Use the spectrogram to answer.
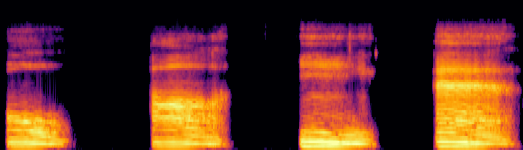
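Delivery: nasal vowels, tongue floating, no N. Shown as a demonstration. Teacher demonstrating nasal vowels without the N. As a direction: let the vowels buzz in the nose. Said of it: "See how I can say it with my tongue floating".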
